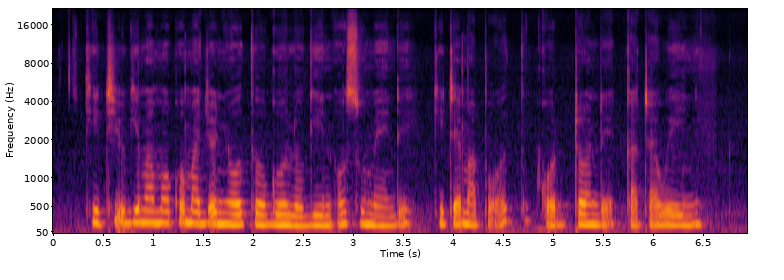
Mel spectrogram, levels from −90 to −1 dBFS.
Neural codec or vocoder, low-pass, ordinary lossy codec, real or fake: vocoder, 44.1 kHz, 128 mel bands, Pupu-Vocoder; none; none; fake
